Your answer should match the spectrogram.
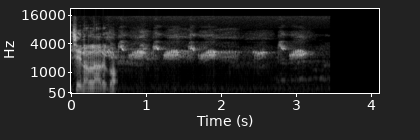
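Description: A small bird chirping in a quick series of short notes, about eight in under three seconds, after a brief spoken word. The sound cuts out abruptly near the end.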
